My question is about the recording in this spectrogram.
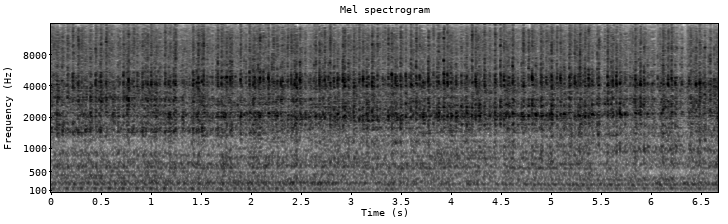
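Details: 1969 Dodge Dart 440 V8, TTI headers, electric exhaust cutouts opened, heard from a distance: loud deep steady lumpy burble at idle and revs, no misses or knocks; healthy engine.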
